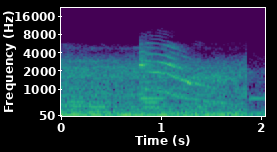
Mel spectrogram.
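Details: Domestic cat named Odeuri, hoarse-voiced after tooth extraction surgery, gives one drawn-out meow that rises briefly then slides downward over about a second, harmonics stacked above, with faint room noise around it.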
